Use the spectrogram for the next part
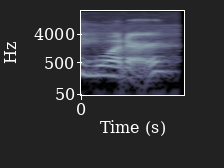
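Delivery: "water" said as WOOD-er; South Jersey pronunciation. Retold or imitated. Showing how South Jersey friends say it, "water" as WOOD-er. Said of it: "They say water".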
